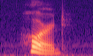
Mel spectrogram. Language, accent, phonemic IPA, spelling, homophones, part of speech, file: English, US, /hɔɹd/, hoard, horde / whored, noun / verb, En-us-hoard.ogg
- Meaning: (noun) 1. A hidden supply or fund 2. A cache of valuable objects or artefacts; a trove; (verb) To amass, usually for one's own private collection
